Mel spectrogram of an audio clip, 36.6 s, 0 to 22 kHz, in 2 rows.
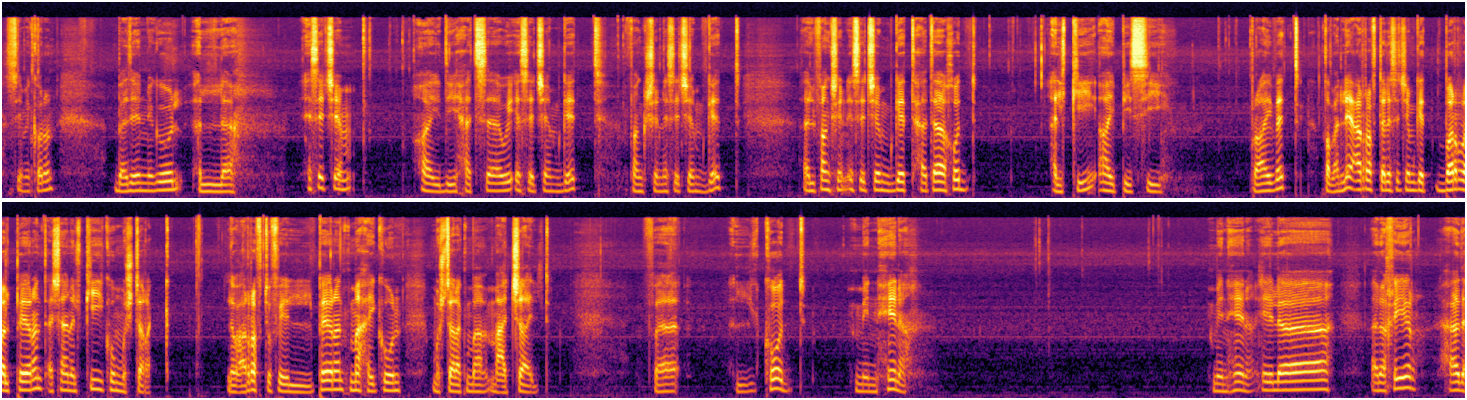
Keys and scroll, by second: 0.0-0.9 typing, 3.5-8.5 typing, 12.5-16.9 typing, 18.3 Down, 19.0-19.5 typing, 20.7 typing, 31.4 shift+super+z, 32.0 z.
